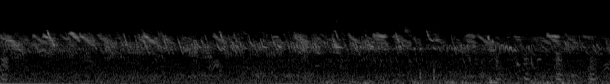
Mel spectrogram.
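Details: Purple martins on a sunny Sunday morning in central Ohio, a crowd of birds pouring out bubbly, rasping chirps and short rising warbles in a constant overlapping chorus.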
